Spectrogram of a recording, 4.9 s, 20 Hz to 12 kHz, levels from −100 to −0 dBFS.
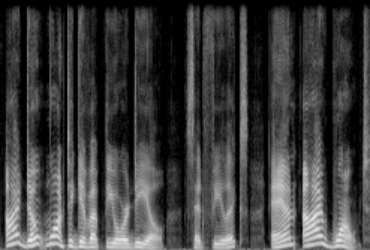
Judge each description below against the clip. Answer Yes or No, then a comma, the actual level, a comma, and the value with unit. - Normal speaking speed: Yes, average, 160 wpm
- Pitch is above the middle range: Yes, high, 230 Hz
